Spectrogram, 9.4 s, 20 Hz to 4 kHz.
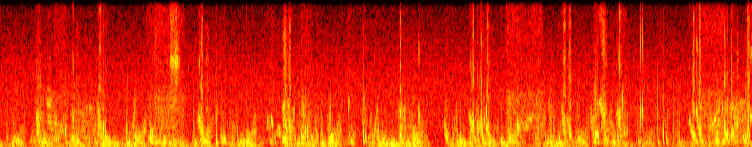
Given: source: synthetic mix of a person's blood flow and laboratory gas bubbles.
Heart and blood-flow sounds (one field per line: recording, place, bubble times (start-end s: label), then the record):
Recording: Doppler ultrasound of blood flow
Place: precordium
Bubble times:
0.43-0.86 s: bubbles
0.89-1.38 s: bubbles
1.83-2.33 s: bubbles
2.46-2.85 s: bubbles
3.32-4.00 s: bubbles
4.34-4.83 s: bubbles
4.96-5.35 s: bubbles
5.54-5.63 s: bubbles
5.85-6.79 s: bubbles
6.84-6.92 s: bubbles
6.96-7.17 s: bubbles
7.37-7.85 s: bubbles
7.98-8.08 s: bubbles
8.20-8.38 s: bubbles
8.59-9.42 s: bubbles
From the record:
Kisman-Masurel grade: 343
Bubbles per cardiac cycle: rolling drumbeat, 9 or more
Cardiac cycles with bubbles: 100%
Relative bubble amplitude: loud (0.450 to 0.775)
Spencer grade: 3 (all of the cardiac periods contain showers or single bubble signals, but not dominating or overriding the cardiac motion signals)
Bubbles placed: only in the low amplitude regions of the cardiac cycle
